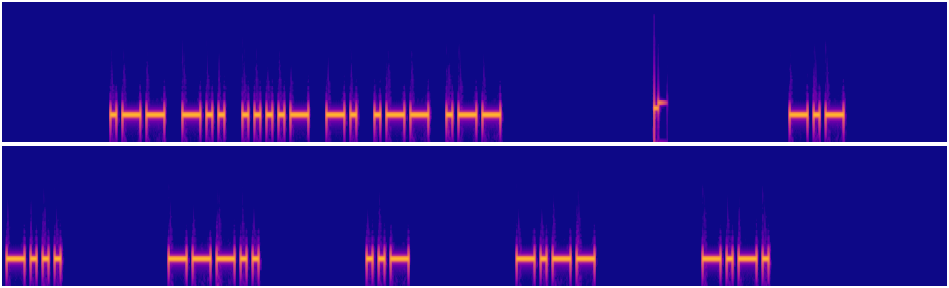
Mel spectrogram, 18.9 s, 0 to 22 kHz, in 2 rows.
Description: Morse code, heard as a keyed tone, about 21 wpm, spaced as for 10 wpm, 700 Hz. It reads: WD4NWW KB8UYC
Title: USA Call Signs - 6 Characters - 6x Character Spacing - 20wpm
